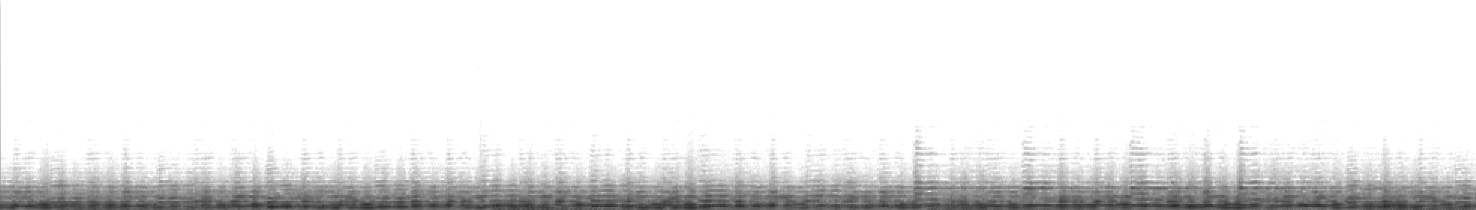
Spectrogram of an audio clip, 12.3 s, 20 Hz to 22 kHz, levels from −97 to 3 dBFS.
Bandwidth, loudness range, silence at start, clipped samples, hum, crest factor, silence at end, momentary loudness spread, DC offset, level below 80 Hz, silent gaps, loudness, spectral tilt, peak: 4.2 kHz; 2 LU; 0 s; under 0.1%; none; 16 dB; 0 s; 5 LU; under 0.1%; -44 dBFS; none; -23 LUFS; -10 dB/octave; -8 dBFS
